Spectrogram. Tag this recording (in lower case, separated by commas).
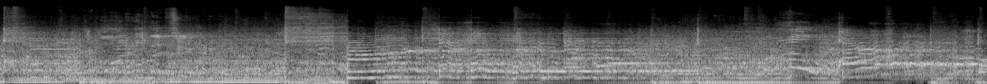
singing, music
